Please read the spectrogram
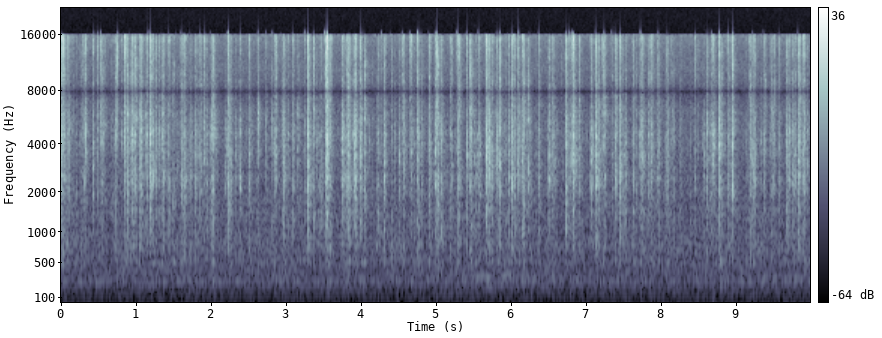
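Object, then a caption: Plastic computer keyboard keys. Fingertips and nails type rapidly on the keys of a backlit plastic gaming keyboard. The result is a dense, continuous stream of bright, dry plastic clicks and taps with almost no low end. Each click dies away almost instantly.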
